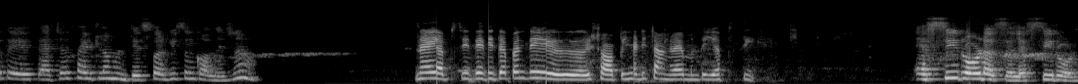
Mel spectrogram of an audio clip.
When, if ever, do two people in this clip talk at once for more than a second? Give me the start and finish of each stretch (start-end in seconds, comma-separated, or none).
none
